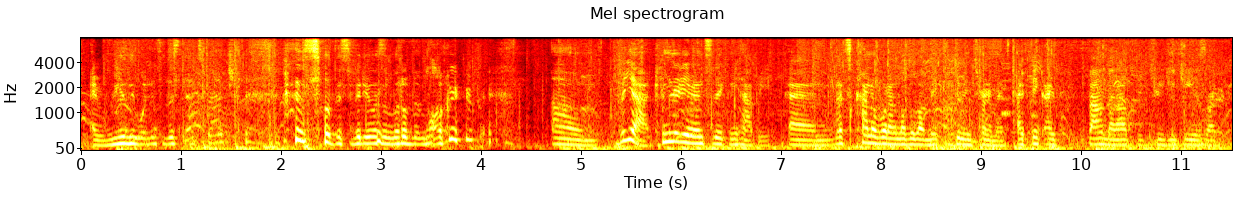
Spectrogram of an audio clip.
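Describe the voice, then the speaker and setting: Very fast speech in an American accent, with music in the background. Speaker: gaming vlogger and esports commentator. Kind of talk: casual gameplay vlog talk. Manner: animated.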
